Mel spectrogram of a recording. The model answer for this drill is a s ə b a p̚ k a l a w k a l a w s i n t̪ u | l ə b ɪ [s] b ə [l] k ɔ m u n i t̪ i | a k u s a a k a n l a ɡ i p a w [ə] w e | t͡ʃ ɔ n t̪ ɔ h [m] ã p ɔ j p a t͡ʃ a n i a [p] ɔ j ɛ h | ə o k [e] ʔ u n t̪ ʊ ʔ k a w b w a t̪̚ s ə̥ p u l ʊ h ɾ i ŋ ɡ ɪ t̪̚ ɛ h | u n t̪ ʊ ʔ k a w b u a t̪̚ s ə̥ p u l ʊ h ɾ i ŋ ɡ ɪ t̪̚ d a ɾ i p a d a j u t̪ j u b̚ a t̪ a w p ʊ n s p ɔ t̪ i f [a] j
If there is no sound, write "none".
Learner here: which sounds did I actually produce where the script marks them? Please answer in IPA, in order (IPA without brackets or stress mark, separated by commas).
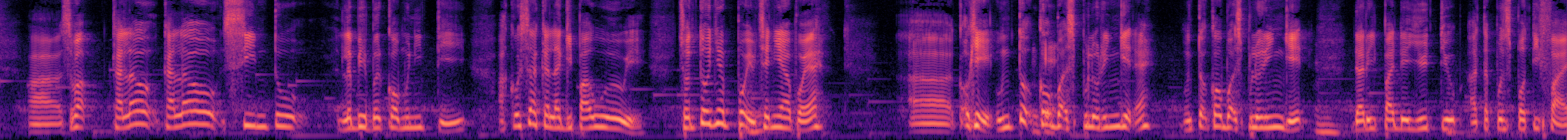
h, r, ə, ɲ, p, e, a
